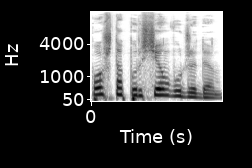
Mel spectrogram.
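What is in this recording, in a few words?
"пошта пыр сьӧм вуджӧдӧм", Komi, female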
